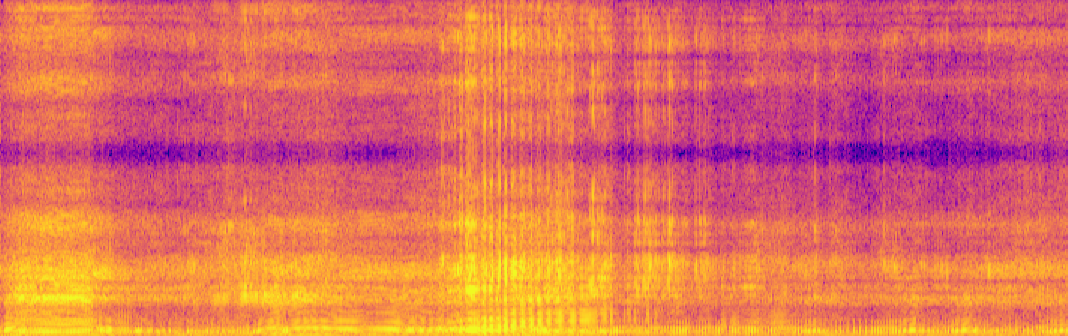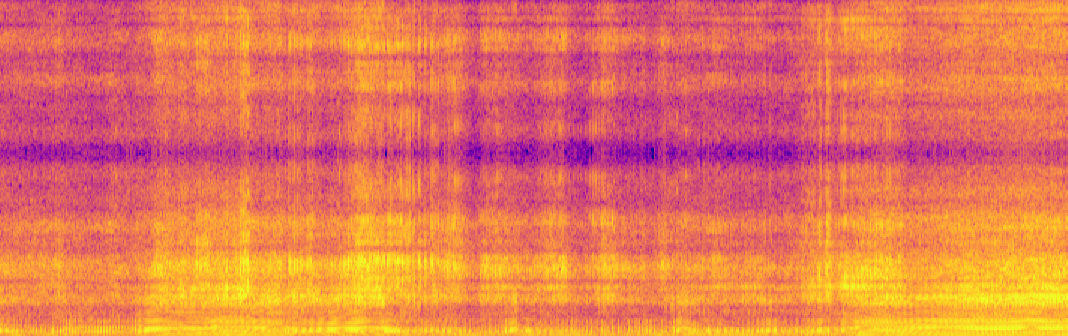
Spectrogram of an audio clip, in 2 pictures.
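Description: Dirt bike engine revving up and dropping back over and over as the throttle is opened and closed through the turns, with wind rushing over a helmet-mounted microphone.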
